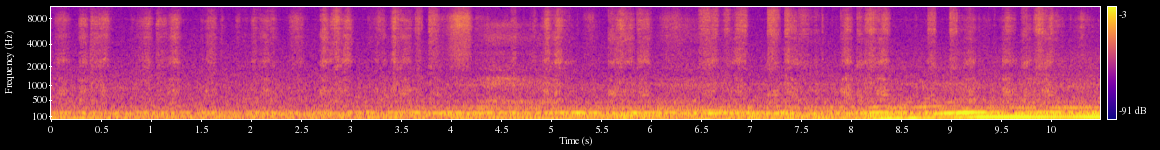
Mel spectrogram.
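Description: Graphite pencil scratching on notebook paper in quick, irregular strokes as someone writes by hand. A low hum grows louder near the end.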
